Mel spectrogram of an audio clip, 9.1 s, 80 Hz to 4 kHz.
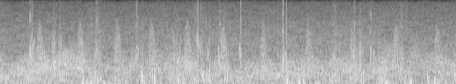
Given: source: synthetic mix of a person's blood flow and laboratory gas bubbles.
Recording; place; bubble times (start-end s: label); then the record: Doppler ultrasound of blood flow; subclavian vein
0.00-0.71 s: bubbles
0.74-0.85 s: bubbles
0.88-1.29 s: bubbles
1.89-2.07 s: bubbles
2.34-2.50 s: bubbles
2.68-2.90 s: bubbles
2.97-3.15 s: bubbles
3.34-3.62 s: bubbles
3.79-4.25 s: bubbles
4.34-4.67 s: bubbles
4.75-4.92 s: bubbles
5.52-5.80 s: bubbles
6.50-6.83 s: bubbles
6.96-7.31 s: bubbles
7.38-7.73 s: bubbles
7.96-8.08 s: bubbles
8.49-8.61 s: bubbles
8.79-8.88 s: bubbles
8.93-9.14 s: bubbles
From the record:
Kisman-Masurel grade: 232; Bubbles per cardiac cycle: several, 3 to 8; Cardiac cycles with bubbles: 50 to 99%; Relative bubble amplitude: moderate (0.250 to 0.450); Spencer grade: 3 (all of the cardiac periods contain showers or single bubble signals, but not dominating or overriding the cardiac motion signals); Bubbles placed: anywhere in the cardiac cycle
